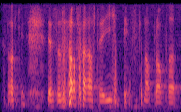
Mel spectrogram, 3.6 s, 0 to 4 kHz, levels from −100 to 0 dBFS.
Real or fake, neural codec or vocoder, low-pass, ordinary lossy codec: real; none; 3.6 kHz; AAC, 32 kbps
